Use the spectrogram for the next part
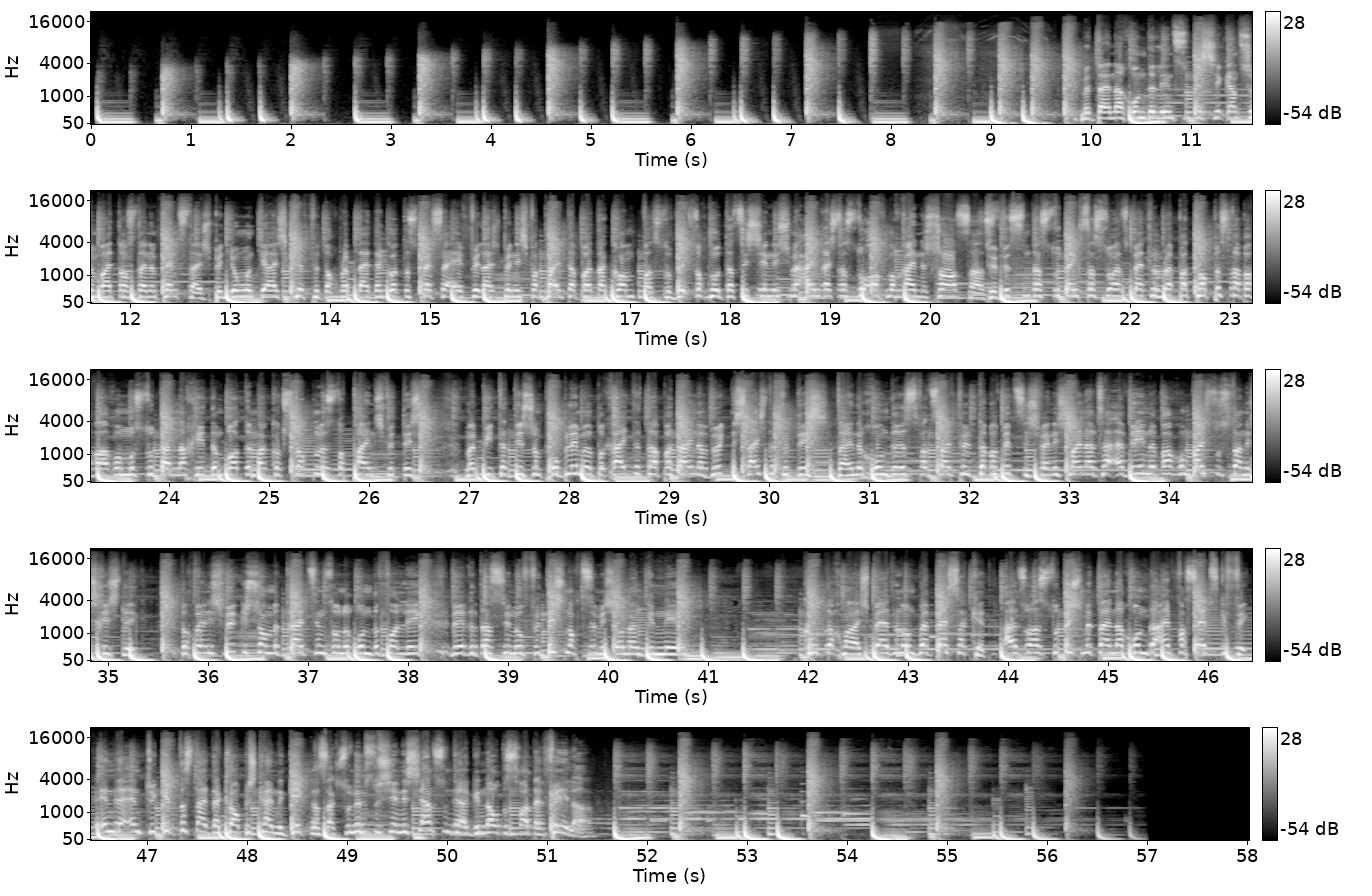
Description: Flowlich ist das hier auch wieder sehr fresh, Stimmeinsatz kommt auch sehr gut.
Ufff, du kommst direkt viel routinierter auf dem Beat.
